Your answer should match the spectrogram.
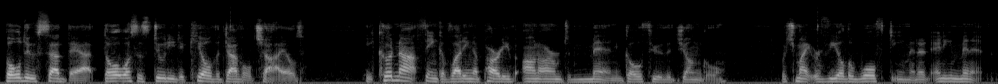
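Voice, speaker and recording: Guy reading an audiobook story, normal mid pitched voice, narrator style. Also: darkish tone, slightly rough, rough recording.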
